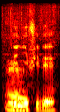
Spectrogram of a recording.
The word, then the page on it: kinifide: ki.ni.fi.de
